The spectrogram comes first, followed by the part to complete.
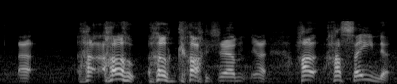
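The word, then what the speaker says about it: Haas: Um, Hass, not Hassan, I apologize.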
